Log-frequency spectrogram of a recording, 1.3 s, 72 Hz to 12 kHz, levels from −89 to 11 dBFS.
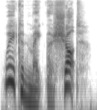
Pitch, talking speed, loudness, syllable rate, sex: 155 Hz, 230 wpm, -19 LUFS, 4.9 syllables/s, male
